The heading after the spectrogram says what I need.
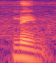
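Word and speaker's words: name: আপনার রিডিং উচ্চারণ সবকিছু সহজ হয়ে যাবে। এখন আমরা দেখি নেম। এই দেখো তোমার এন এমই নেম।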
